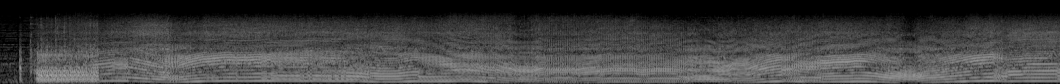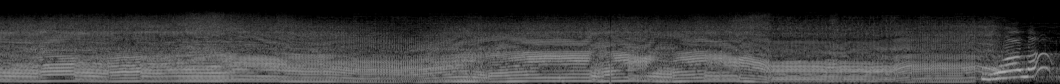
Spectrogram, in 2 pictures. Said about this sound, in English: Okay, now it's time to carve those features. Now, choose your cutting instrument wisely. Lots of folks like to use the traditional butcher knife for this part, but I prefer this. A chainsaw.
